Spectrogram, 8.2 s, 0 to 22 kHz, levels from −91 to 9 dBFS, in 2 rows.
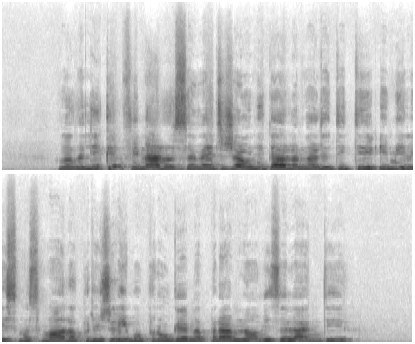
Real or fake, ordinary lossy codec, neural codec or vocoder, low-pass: fake; none; codec, 44.1 kHz, 7.8 kbps, Pupu-Codec; none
